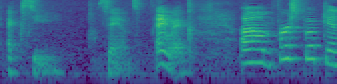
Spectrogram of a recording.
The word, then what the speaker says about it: Xe Sands: how you say it it's spelled X e and I would pronounce that Z but I think it's XE Sans anyway um first book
